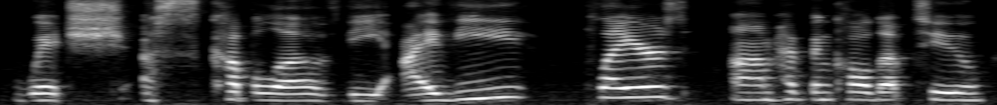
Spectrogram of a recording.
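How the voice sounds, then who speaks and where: Woman co-host on a sports pod, casual and articulate, medium pitch voice. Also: unhurried. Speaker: podcast co-host. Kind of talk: casual sports podcast chat.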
